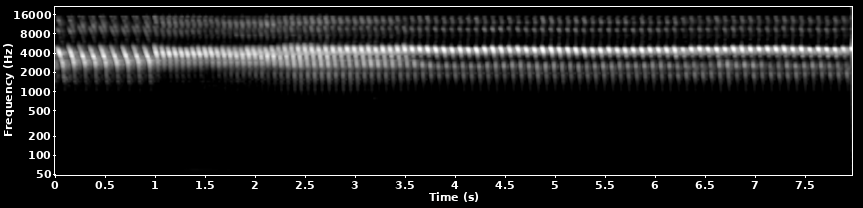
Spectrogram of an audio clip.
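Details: A Spanish Timbrado canary holds one continuous rolling trill for eight seconds. It is fast, even and metallic, with pulses steadily repeated and the pitch drifting slightly upward midway.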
